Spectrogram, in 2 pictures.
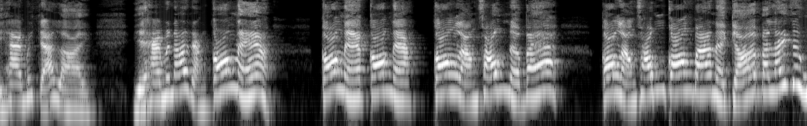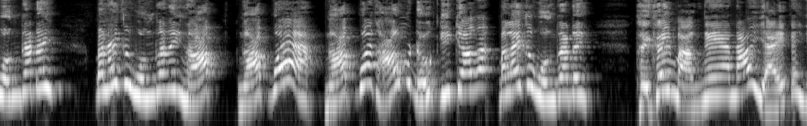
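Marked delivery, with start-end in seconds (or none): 2.1-14.0 high-pitched, insistent pleading; pleading son's ghost. Acted. Possessing son begs father to take the trousers off, high plea. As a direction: beg to be let out for air.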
